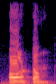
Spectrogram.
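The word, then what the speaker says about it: autumn: की इनके पहले अगर एम है तो एम साइलेंट रहता है जैसे एटम देखिए इसमें एन के पहले एम है इसलिए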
